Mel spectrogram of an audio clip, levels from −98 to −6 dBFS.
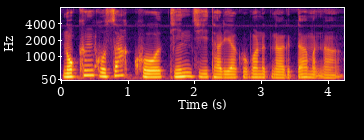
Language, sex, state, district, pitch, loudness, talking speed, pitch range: Garo, male, Meghalaya, South Garo Hills, 135 Hz, -20 LUFS, 110 wpm, 125-150 Hz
